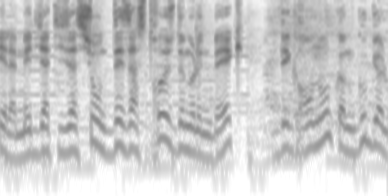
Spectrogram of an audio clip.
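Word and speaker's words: Molenbeek: compris pour la prononciation on dit pas Molen be mais Molen B Molen B d'accord voilà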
